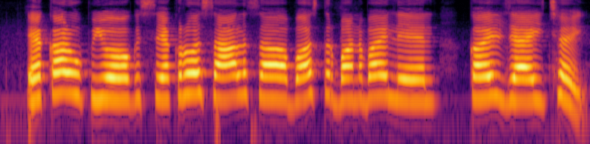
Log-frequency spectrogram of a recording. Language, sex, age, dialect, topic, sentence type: Maithili, female, 36-40, Eastern / Thethi, agriculture, statement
